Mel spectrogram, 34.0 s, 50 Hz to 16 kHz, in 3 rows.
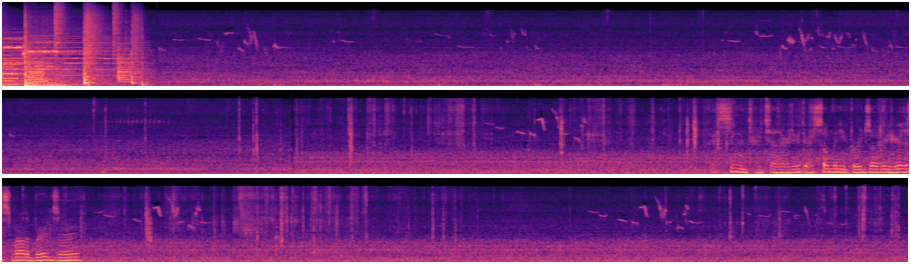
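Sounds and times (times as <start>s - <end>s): keyboard music with chords: 0.0s - 2.0s
small birds singing: 1.9s - 7.2s, 7.9s - 14.8s, 16.0s - 34.0s
low background rumble: 1.9s - 34.0s
outdoor background noise: 1.9s - 34.0s
high bird chirps: 17.4s - 18.9s, 23.7s - 26.2s, 30.0s - 33.3s.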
